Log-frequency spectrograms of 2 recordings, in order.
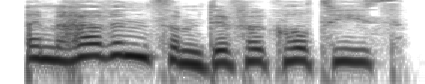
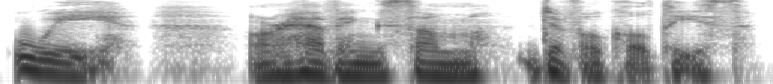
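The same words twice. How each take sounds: First: High-pitched, sudden female confession; blurted out. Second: "We" set apart, low and measured; stress on "We". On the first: A narrator's reading. Sister finally admitting trouble to her brother, blurted high. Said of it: "she finally blurted". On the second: Acted. Mate correcting sister's confession, low stress on "We". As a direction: correct gently with a separate, weighted "We".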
